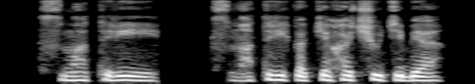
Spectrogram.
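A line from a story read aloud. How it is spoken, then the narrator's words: Whispering. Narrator (Russian): шептал он ей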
